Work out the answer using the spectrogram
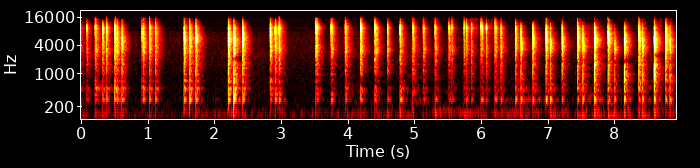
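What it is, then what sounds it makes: Glass wall mirror tapped with fingernails. Long acrylic nails tap a large, flat, solid glass bathroom mirror, with the hands resting flat against the pane. A long series of quick, sharp clicks comes in bursts and then a steadier run, each a bright tick with a faint low tone near 280 Hz. Every tap dies away almost at once, leaving only a very short ring.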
